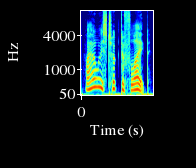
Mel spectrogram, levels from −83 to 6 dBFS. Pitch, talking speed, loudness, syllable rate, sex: 255 Hz, 210 wpm, -14 LUFS, 5.1 syllables/s, female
